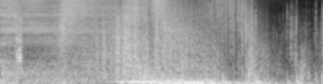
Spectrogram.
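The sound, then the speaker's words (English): A ship crash-landing in a theme park parking lot: a loud, sustained crash rumbles with heavy low booms and crunching impacts, swelling in the middle then breaking into scattered clattering debris before fading out. “So, we crashed for, you know, like the second time that week.”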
